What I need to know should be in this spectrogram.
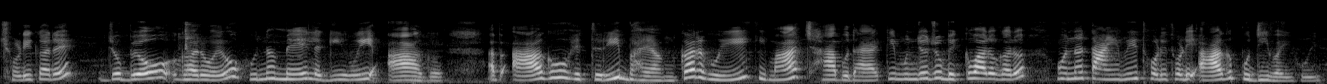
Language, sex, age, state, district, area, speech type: Sindhi, female, 18-30, Uttar Pradesh, Lucknow, urban, spontaneous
